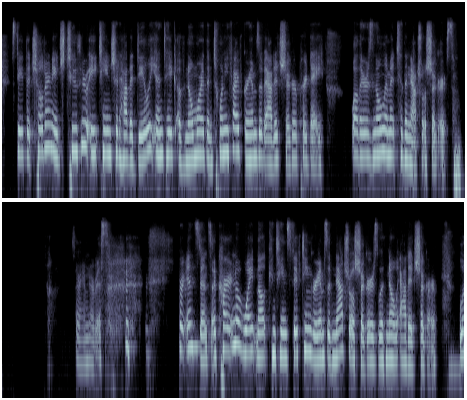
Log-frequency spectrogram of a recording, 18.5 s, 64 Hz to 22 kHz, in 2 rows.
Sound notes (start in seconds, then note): 11.4 chuckles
